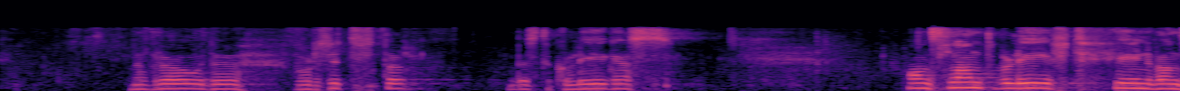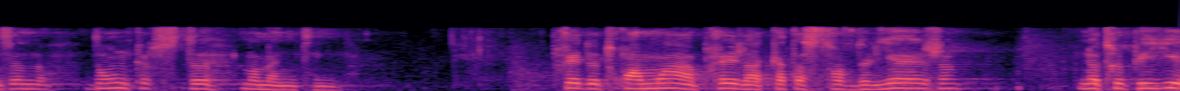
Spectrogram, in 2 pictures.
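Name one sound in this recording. A man speaks steadily into a microphone, reading out in a formal tone.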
